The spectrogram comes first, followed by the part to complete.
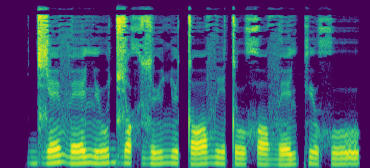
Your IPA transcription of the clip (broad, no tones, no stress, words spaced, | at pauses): d͡ʑe ve lʲu d͡ʑɔxzyʎy tɔvi tuxɔvelʲkʲu xu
